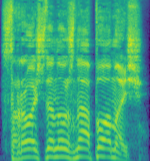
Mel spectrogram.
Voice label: Ru Speech Sos; Quick Commands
